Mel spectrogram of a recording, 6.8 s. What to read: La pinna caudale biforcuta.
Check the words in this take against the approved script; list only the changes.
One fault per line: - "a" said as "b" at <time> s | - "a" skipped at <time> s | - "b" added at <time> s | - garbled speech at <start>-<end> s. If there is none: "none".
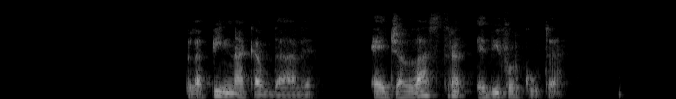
- "è giallastra e" added at 3.7 s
